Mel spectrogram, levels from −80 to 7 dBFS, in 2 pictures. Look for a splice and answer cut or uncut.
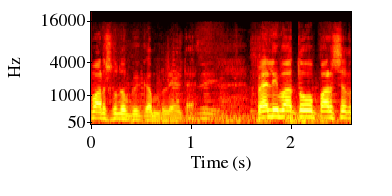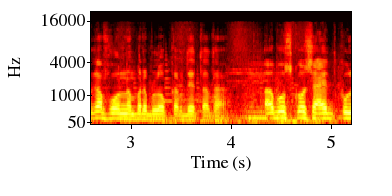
uncut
